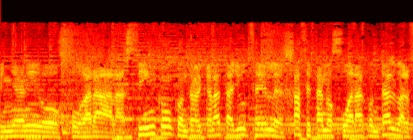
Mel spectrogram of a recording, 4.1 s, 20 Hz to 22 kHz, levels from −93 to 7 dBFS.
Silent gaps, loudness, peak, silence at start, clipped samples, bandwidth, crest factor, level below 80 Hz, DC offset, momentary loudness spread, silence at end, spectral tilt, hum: none; -16 LUFS; -4 dBFS; 0 s; under 0.1%; 11.5 kHz; 14 dB; -36 dBFS; under 0.1%; 2 LU; 0 s; -4.5 dB/octave; none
